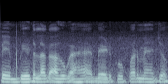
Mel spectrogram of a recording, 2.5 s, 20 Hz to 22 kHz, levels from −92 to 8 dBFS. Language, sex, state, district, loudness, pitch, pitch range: Hindi, male, Bihar, Madhepura, -16 LUFS, 140 Hz, 140-145 Hz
